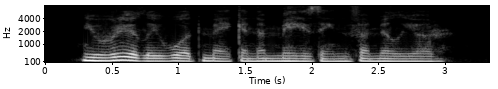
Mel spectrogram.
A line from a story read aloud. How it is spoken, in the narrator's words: he murmurs, lips brushing Guillermo's thumb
